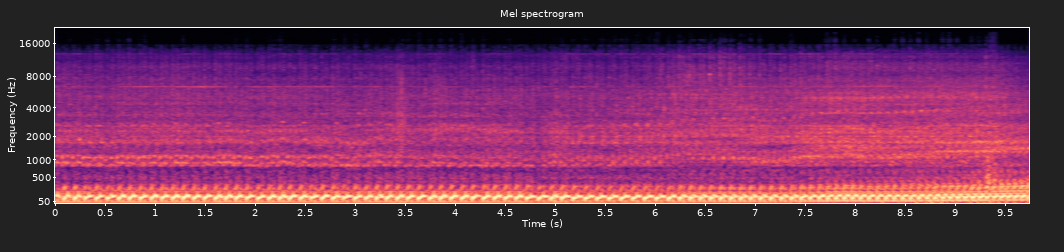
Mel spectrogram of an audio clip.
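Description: A motorcycle engine pulls steadily in second gear on a warm night near an interstate, its dense, rapid firing pulses loud and continuous throughout with no talk over it.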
